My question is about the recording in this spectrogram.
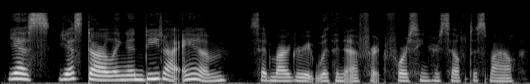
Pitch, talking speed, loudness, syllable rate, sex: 195 Hz, 160 wpm, -18 LUFS, 5.0 syllables/s, female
